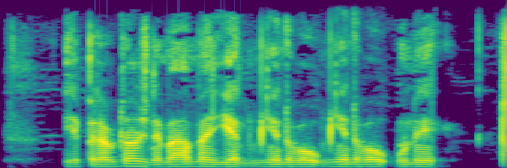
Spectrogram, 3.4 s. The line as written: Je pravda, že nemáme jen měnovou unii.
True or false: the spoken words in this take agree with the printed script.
false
